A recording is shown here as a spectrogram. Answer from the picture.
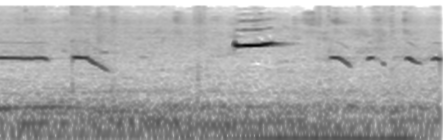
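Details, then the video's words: A male sirtu sings to provoke opponents: a steady whistle, a falling slur, a loud brief high whistle, then a run of short downward-sliding notes, with faint background hum. "sirtu gacor bikin emosi lawan"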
